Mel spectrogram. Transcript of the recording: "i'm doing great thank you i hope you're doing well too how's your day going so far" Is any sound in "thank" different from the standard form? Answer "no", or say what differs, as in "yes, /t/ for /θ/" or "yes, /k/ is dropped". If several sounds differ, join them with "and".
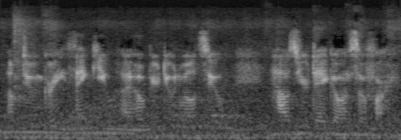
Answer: no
